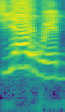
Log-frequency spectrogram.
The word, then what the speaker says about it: Yahweh: The more correct way is Yahwe than Jehova.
